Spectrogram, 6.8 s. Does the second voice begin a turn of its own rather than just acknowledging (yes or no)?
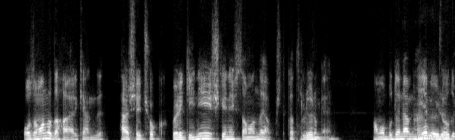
no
